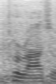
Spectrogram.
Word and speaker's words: Pareto: Obviously that's another whole subject matter altogether, but it's the 80-20, the Pareto law, is what they call, right? Did I pronounce it?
